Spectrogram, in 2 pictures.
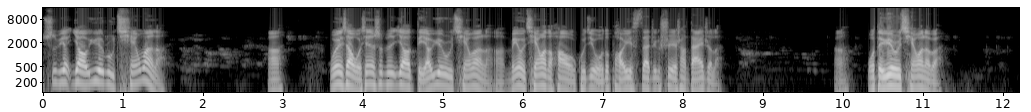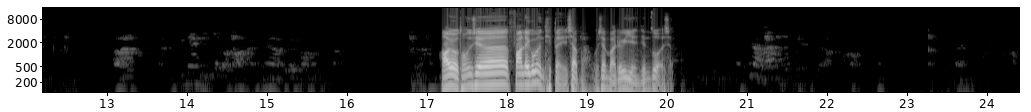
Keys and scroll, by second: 0.6 ctrl+z, 3.0 ctrl+z, 3.3 ctrl+z, 10.7 ctrl+z, 11.0 ctrl+z, 11.0 ctrl+z, 14.5 ctrl+z, 17.6 ctrl+z, 18.9 ctrl+z, 19.0 ctrl+z, 21.2 ctrl+z.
